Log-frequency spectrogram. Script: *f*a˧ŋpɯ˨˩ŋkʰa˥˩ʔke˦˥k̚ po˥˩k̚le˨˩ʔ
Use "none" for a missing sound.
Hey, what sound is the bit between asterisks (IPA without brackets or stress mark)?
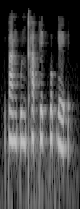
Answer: p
